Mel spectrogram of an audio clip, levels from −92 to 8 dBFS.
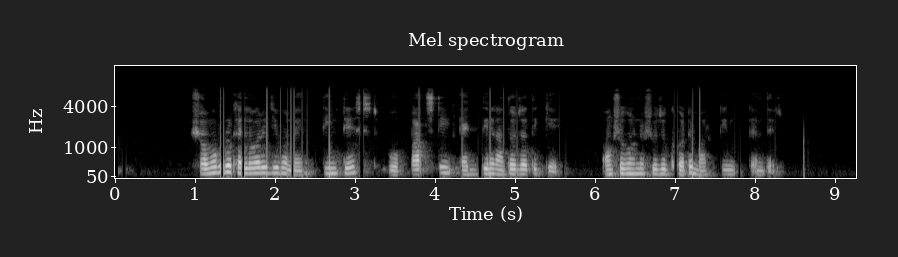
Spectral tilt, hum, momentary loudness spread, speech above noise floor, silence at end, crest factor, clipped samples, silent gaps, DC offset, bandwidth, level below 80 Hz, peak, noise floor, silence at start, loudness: -9 dB/octave; none; 15 LU; 56 dB; 1 s; 20 dB; under 0.1%; none; under 0.1%; 7.2 kHz; -56 dBFS; -4 dBFS; -79 dBFS; 0.95 s; -23 LUFS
